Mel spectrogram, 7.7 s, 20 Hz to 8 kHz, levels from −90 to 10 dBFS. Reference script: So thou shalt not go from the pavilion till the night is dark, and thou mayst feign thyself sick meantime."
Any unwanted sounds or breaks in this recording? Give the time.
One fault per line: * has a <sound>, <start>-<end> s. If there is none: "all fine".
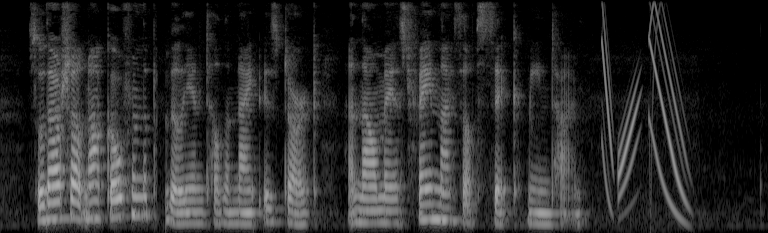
* has a dropout, 1.6-1.7 s
* has a chirp, 6.0-6.9 s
